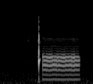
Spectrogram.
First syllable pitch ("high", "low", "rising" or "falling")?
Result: high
